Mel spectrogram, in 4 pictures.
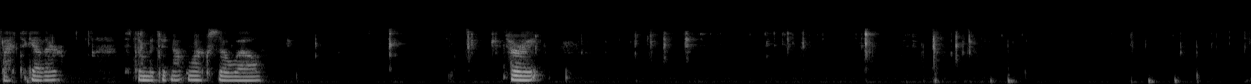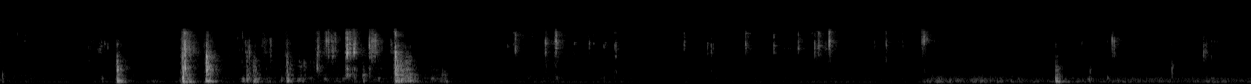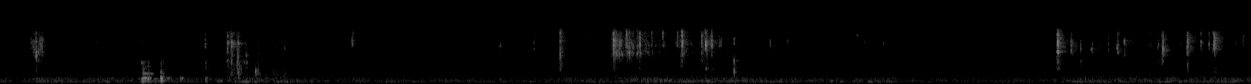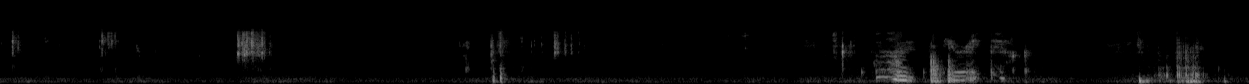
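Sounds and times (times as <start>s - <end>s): plastic puzzle cube pieces clicking: 6.3s - 10.2s, 14.3s - 16.6s, 17.7s - 18.8s, 19.4s - 21.9s, 30.4s - 32.4s, 35.6s - 37.8s, 39.9s - 40.3s.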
